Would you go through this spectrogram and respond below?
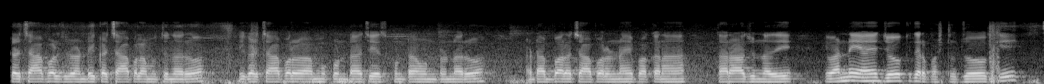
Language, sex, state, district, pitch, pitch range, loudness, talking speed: Telugu, male, Telangana, Karimnagar, 125 Hz, 125-130 Hz, -14 LUFS, 140 wpm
